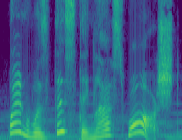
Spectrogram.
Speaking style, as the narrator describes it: he called out

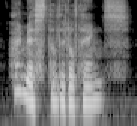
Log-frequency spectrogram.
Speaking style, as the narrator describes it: almost whispered

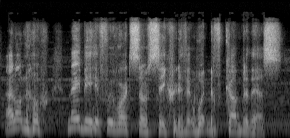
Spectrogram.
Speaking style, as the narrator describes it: my character generally laughs like a belly laugh at this person and goes

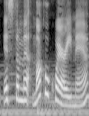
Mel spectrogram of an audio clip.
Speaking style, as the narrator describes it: answered Donal

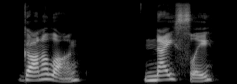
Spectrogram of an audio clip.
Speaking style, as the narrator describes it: scoffed

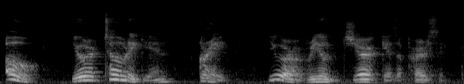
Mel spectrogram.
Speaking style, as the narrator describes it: Sir Aegon noticed happily

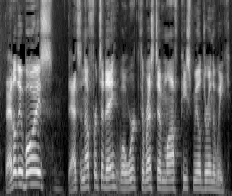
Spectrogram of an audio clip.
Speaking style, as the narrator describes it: Bent called out

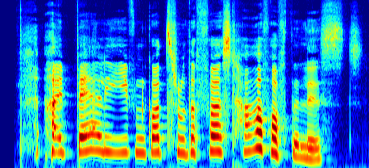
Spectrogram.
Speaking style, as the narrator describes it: he says with a sodden laugh

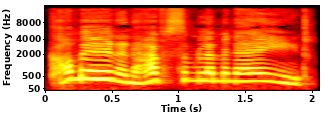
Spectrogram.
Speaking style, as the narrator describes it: cried the little folk

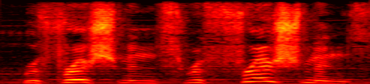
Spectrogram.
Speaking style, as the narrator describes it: roared the old man

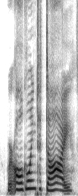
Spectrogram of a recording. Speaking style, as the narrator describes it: Squirrel Whisker wailed

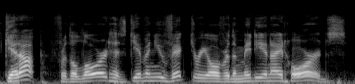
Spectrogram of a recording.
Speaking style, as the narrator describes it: he returned to the Israelite camp and shouted

